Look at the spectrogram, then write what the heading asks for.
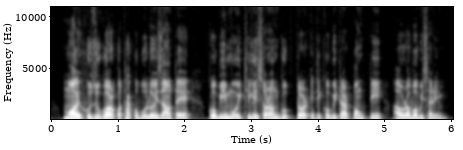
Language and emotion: Assamese, neutral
